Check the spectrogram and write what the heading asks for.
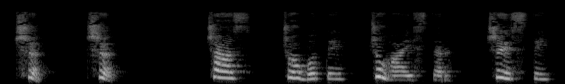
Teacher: кінчик язика потрібно поставити на початок твердого піднебіння губи при цьому заокруглюються і випиляються наперед утворюючи квадрат ч час чоботи чугайстер чистий чи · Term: український ч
